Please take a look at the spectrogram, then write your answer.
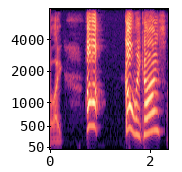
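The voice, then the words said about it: Mickey Mouse cartoon voice. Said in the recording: “I can do probably Mickey Mouse a bit ... talking like Mickey”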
